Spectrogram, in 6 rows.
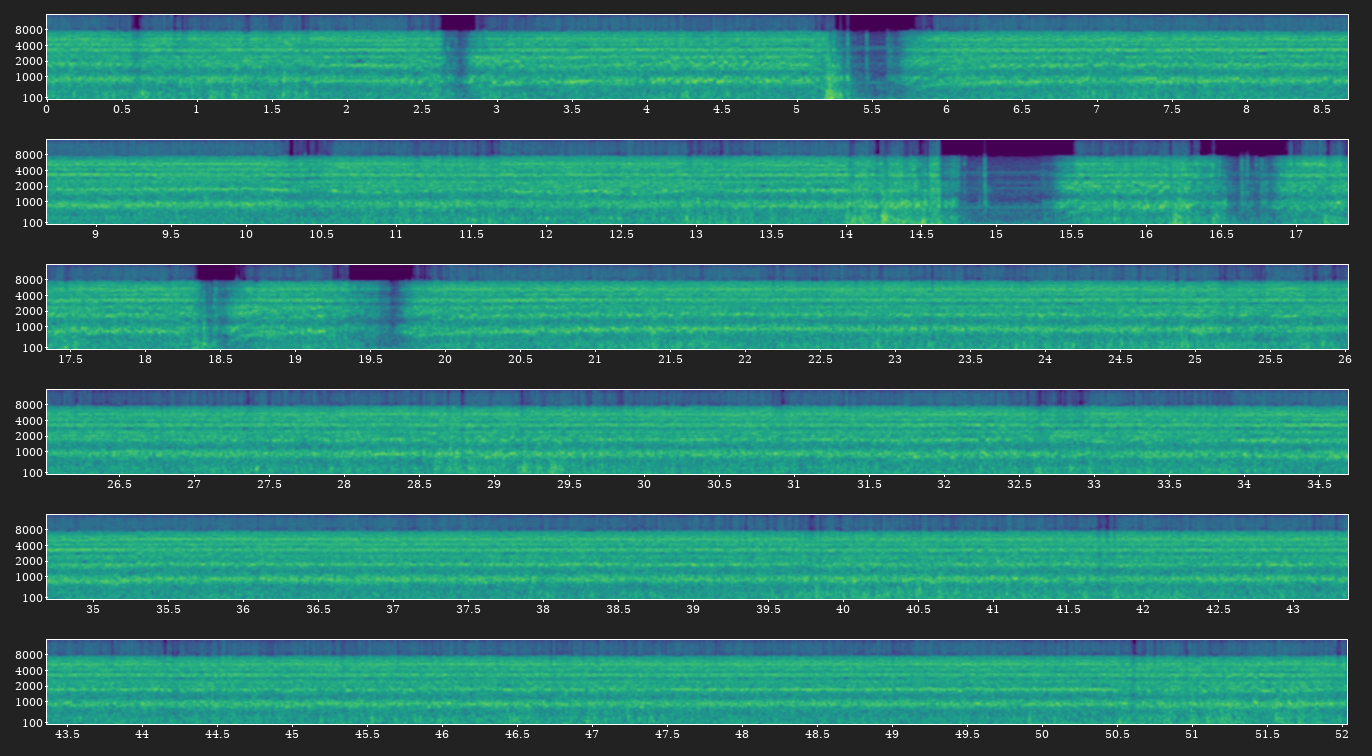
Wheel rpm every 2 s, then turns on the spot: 220, 160, 150, 180, 210, 230, 210, 100, 130, 110, 190, 240, 230, 230, 230, 230, 220, 220, 230, 230, 230, 230, 230, 230, 230, 230.
14-16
